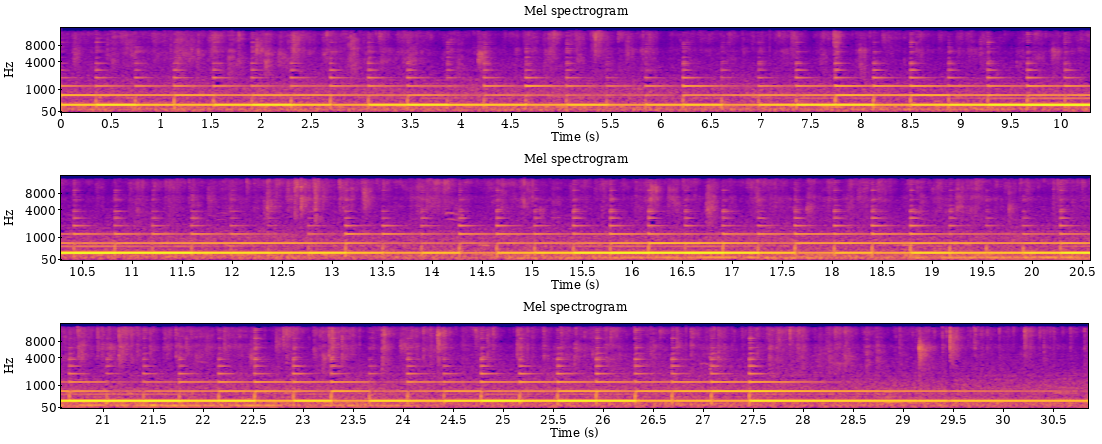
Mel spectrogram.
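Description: Crystal singing bowls being played with a mallet: a low steady ringing tone with higher overtones above it, swelling and easing in slow pulses. The higher tones die away near the end while the low tone rings on.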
